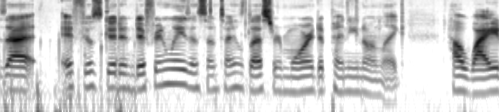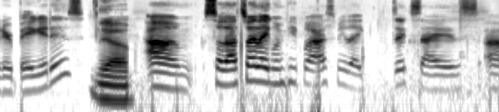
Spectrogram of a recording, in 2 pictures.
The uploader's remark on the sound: This pod is just 3 Latin X's just vibin' in a latesla (latino + tesla).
